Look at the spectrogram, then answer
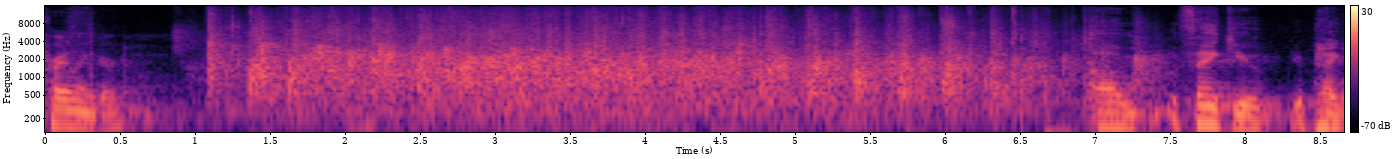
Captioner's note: applause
